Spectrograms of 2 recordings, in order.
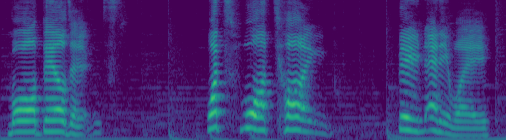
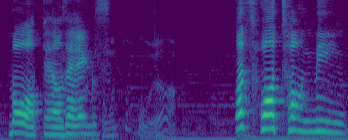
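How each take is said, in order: First: It is said in a Cockney accent. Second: It is said in his usual accent.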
